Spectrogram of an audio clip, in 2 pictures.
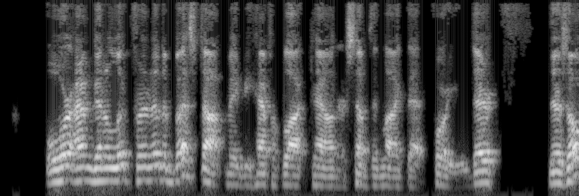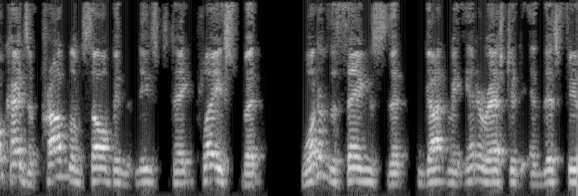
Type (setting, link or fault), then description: link, video call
